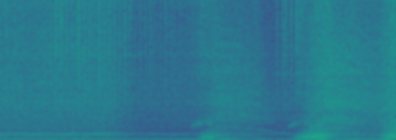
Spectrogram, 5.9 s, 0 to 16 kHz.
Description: Fiat Coupé 1994 16VT rough idle, exhaust leak and almost cutting out.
